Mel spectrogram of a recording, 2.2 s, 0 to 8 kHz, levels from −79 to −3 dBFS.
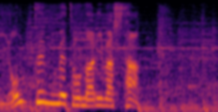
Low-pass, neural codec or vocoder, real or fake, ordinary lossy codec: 7.2 kHz; none; real; none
